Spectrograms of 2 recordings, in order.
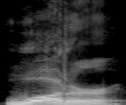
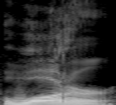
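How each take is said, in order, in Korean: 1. 가운데 t는 부드럽게 튀기는 소리입니다. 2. 가운데 t는 부드럽게 튀기는 소리입니다.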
